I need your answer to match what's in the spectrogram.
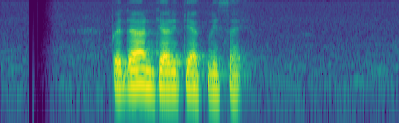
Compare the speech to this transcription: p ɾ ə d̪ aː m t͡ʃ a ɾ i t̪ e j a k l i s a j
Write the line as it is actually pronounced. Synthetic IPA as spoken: p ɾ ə d̪ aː n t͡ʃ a ɾ i t̪ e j a k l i s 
